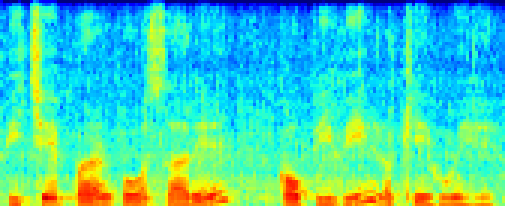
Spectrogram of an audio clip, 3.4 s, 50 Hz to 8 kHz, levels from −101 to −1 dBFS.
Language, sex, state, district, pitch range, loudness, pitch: Hindi, female, Arunachal Pradesh, Longding, 160-190 Hz, -19 LUFS, 170 Hz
